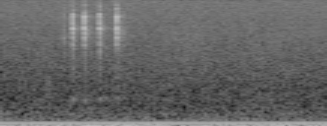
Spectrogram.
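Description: Four quick computer keyboard keystrokes about half a second in, over a steady low hum.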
